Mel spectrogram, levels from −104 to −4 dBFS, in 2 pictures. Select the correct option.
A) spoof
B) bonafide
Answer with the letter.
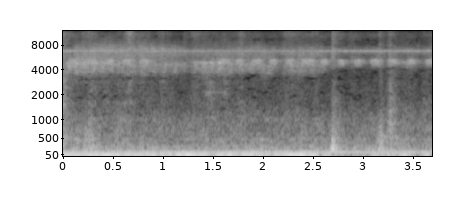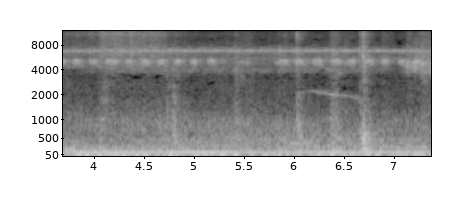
B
